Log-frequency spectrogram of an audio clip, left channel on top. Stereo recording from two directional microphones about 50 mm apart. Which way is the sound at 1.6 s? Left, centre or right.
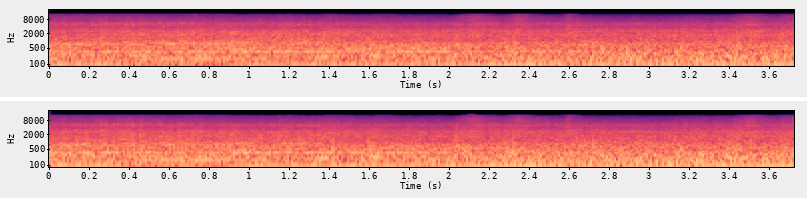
Centre.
